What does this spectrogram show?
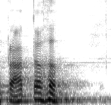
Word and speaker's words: प्रातः: जैसे प्रातः, क्या बोलेंगे? प्रातः, त के बाद में ह का भी उच्चारण होना चाहिए। प्रातः, अतः, प्रातः, अतः।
